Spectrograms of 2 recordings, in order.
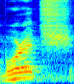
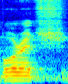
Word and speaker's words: Boric: Chile, Boric, I believe is how you pronounce it.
